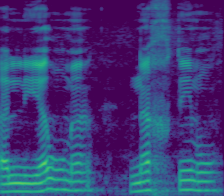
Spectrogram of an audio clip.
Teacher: نون کو خا کے ساتھ ملانا ہے، خا کو موٹا کریں گے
